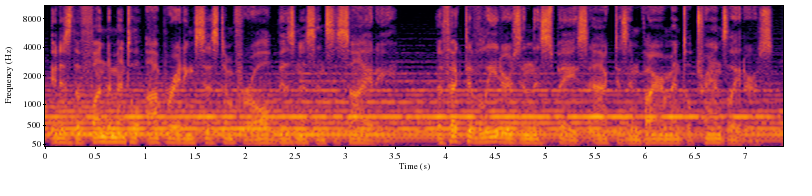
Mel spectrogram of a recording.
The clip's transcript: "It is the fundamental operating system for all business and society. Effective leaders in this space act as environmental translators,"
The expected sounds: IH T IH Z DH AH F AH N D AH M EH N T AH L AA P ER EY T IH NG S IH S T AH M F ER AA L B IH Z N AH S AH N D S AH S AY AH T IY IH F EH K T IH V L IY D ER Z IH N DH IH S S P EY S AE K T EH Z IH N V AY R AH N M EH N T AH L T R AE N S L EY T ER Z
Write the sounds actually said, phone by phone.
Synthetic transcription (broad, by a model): IH T IH Z DH AH F AH N D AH M EH N T L AA P ER EY T IH NG S IH S T AH M F ER AA L B IH Z N AH S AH N S AH S AY AH T IY IH F EH K T IH V L IY D ER Z IH N DH IH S S P EY S AE K T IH Z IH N V AY R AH N M EH N T L T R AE N S L EY T ER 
